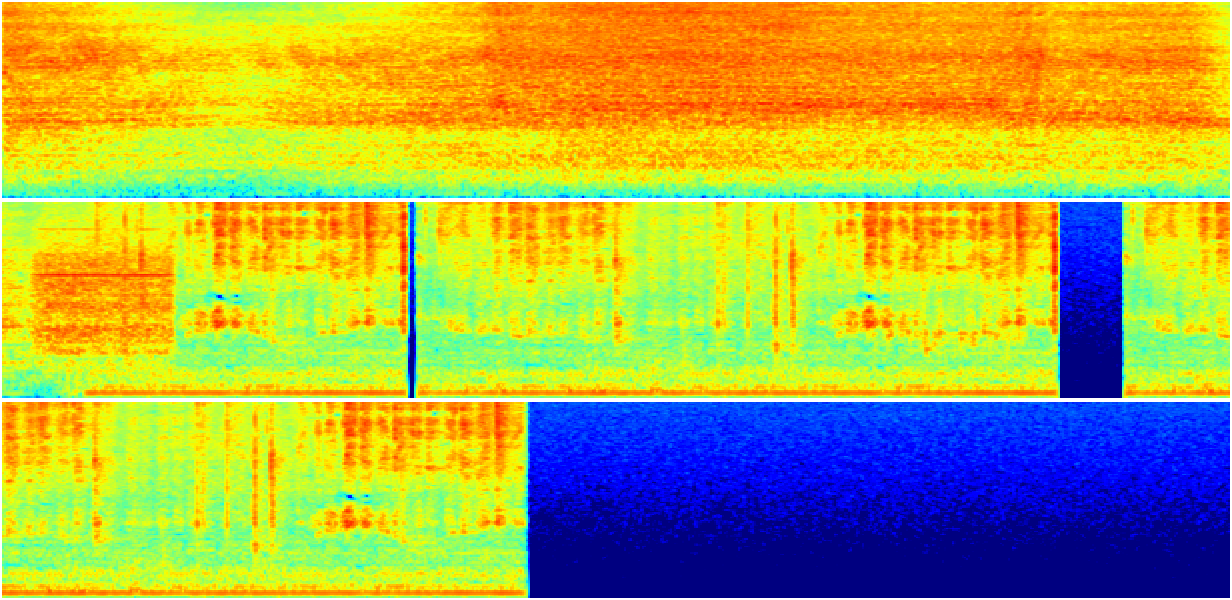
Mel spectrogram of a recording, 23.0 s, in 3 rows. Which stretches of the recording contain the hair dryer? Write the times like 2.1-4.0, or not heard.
0.0-8.8.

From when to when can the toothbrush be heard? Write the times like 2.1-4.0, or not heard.
8.2-18.6.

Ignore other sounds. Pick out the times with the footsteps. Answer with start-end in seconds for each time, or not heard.
not heard.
